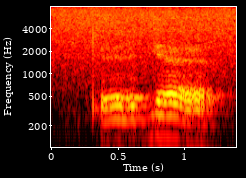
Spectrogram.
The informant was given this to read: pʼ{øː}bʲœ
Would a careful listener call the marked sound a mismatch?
no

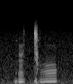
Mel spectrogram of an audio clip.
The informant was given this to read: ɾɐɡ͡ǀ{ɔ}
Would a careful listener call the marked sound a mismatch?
no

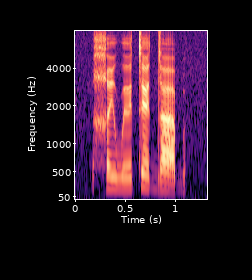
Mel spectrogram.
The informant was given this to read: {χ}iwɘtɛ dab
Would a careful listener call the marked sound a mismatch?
no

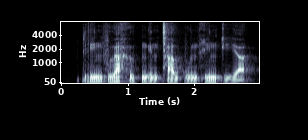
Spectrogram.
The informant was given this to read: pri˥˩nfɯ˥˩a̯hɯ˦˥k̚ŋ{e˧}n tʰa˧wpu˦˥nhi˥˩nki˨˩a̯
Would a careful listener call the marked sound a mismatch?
no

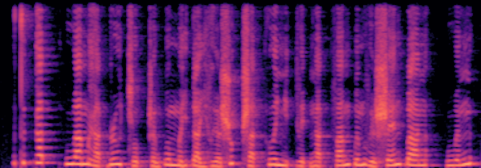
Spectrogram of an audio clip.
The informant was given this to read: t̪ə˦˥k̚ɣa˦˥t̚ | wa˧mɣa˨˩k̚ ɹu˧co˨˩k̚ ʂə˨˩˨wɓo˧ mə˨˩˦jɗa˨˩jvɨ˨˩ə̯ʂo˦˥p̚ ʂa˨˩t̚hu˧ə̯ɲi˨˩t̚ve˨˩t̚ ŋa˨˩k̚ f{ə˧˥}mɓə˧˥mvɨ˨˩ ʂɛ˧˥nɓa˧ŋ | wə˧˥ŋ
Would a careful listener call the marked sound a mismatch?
yes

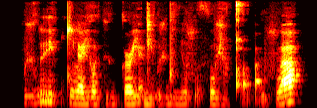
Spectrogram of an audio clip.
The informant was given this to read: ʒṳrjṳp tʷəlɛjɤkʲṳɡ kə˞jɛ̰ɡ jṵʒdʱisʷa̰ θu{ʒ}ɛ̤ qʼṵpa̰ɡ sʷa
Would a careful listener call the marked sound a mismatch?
no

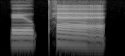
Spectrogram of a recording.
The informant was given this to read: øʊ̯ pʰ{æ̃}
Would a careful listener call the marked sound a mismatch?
yes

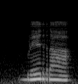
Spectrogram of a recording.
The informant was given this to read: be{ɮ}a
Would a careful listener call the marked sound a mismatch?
yes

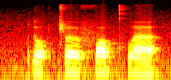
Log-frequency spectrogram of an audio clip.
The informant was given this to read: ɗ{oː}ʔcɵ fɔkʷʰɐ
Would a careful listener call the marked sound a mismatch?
yes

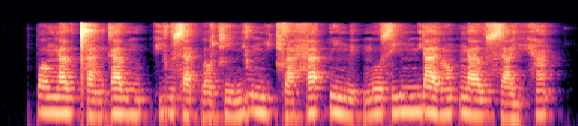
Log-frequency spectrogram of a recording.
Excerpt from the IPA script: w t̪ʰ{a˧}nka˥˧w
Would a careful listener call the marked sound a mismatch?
yes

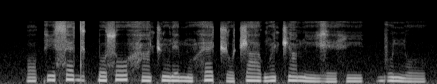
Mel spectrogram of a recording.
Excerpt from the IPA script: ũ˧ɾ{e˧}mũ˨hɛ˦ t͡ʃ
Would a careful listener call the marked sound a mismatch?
no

